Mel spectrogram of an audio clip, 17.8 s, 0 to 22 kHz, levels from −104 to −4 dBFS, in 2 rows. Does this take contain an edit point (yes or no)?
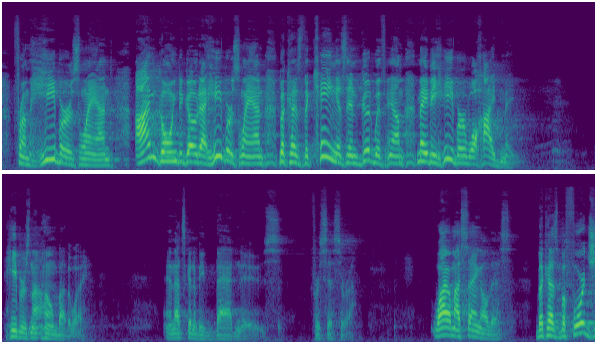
no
